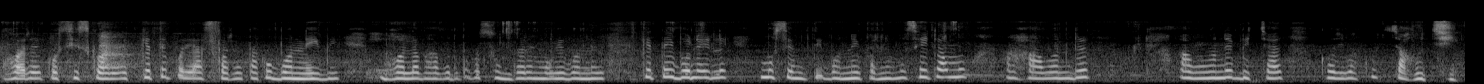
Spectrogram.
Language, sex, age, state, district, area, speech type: Odia, female, 45-60, Odisha, Sundergarh, rural, spontaneous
